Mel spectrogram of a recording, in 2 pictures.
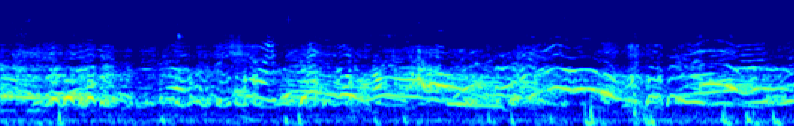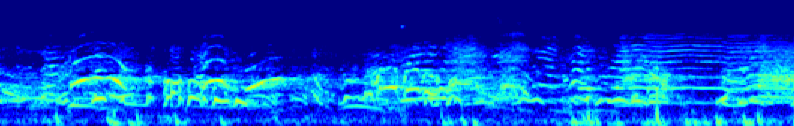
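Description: Several children shouting and squealing at once while playing, with high, rising and falling cries overlapping throughout.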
